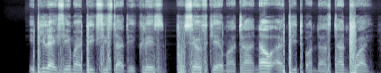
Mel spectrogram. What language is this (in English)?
Nigerian Pidgin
